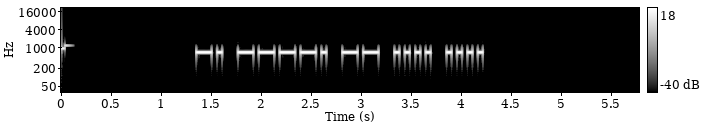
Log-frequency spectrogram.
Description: Morse code, heard as a keyed tone, about 22 wpm, 700 Hz. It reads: N9MHH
